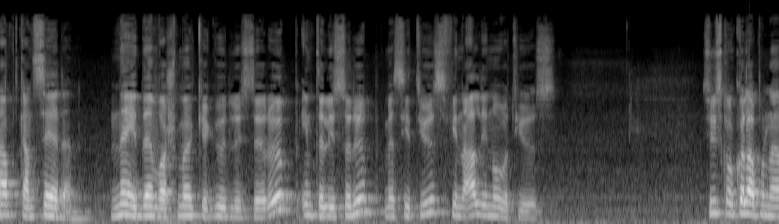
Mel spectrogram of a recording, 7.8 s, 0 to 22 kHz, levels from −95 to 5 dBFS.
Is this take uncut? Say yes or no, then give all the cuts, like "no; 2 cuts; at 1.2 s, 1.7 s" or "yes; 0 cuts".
yes; 0 cuts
